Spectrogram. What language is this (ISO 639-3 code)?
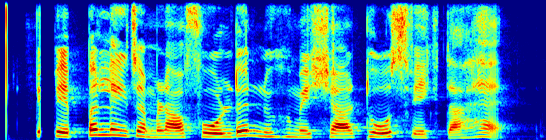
pan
